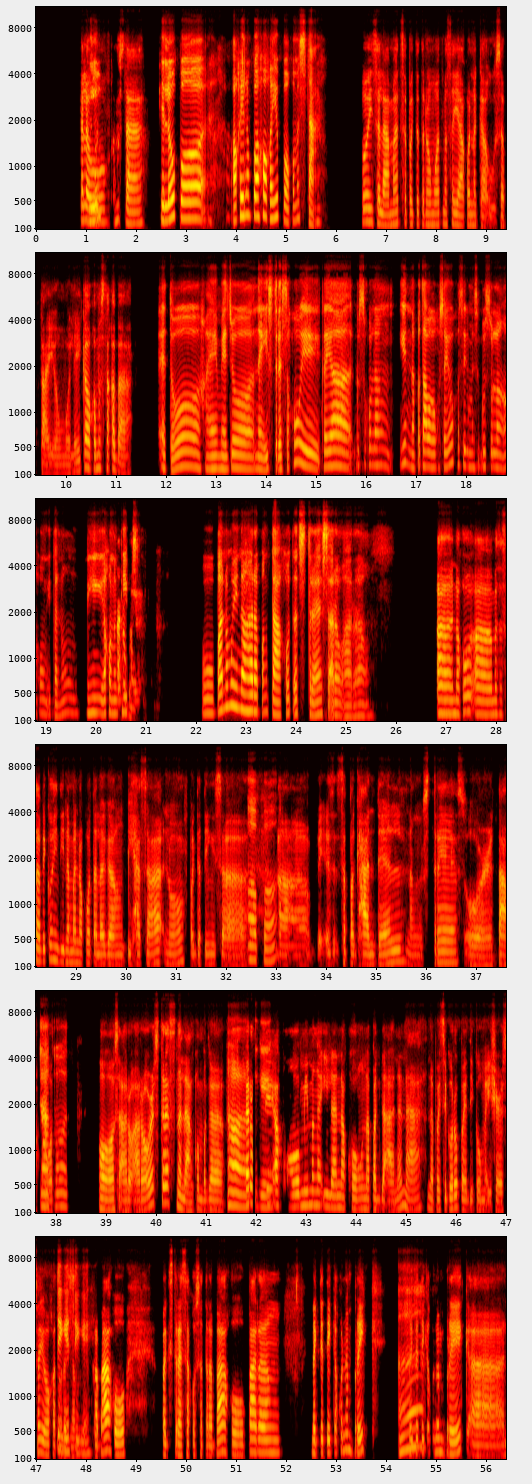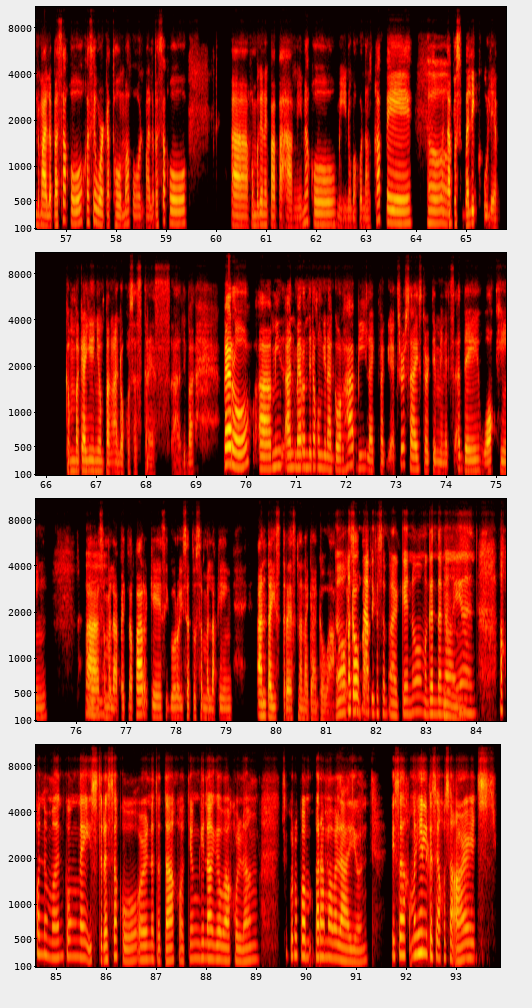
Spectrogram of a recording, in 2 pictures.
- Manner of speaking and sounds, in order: other background noise; tapping; background speech; in another language: "work at home"; in another language: "hobby like"; dog barking
- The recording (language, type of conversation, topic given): Filipino, unstructured, Paano mo hinaharap ang takot at stress sa araw-araw?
